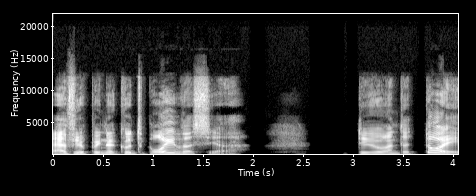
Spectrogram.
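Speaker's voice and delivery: put-on Afrikaans-accented speech. Recalling what a childhood Father Christmas asked the kids, in an Afrikaans accent. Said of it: "He's Afrikaans".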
